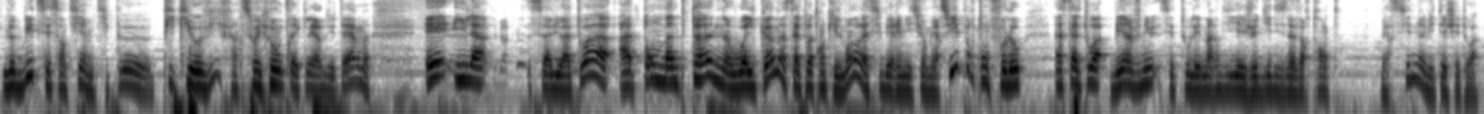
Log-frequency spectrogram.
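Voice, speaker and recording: A man's voice: a little high, expressive, moderate pace, vocal fry, warm tone, soft background music. A man hosting a live-stream cybersecurity news show, chatting casually and talking straight to his viewers. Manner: chatty, addresses viewers directly, many fillers and asides.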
